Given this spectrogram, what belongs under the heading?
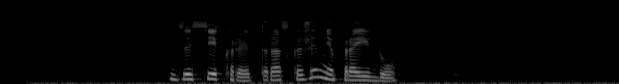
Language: Russian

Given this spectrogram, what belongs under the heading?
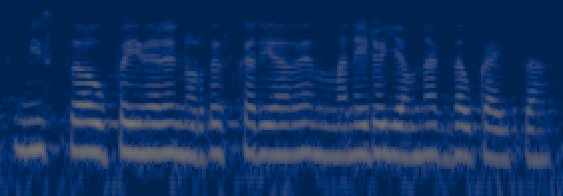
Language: Basque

